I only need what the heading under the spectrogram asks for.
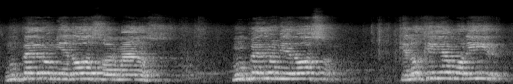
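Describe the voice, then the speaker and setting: A man preaching with a very high voice for a man, keeps calling out to the brothers, and swings between loud bursts and low, hushed lines. He is heard from far off in a strongly echoing church. A faint hiss runs under the recording. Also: little pitch movement, unhurried. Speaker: missionary preacher. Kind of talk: Spanish-language church sermon. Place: church sanctuary.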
